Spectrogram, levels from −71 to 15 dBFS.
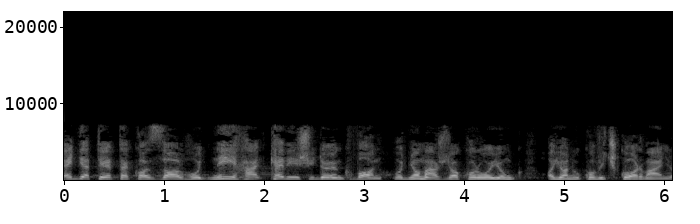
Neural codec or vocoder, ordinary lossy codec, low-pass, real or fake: none; none; 7.2 kHz; real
